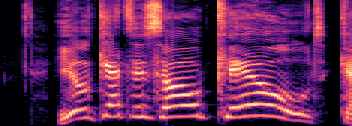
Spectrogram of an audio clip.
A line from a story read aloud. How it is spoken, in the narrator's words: Catherine yelled at her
